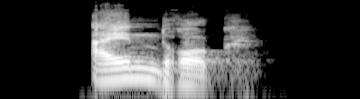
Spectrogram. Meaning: impression
- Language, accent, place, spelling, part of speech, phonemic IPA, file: German, Germany, Berlin, Eindruck, noun, /ˈaɪ̯nˌdʁʊk/, De-Eindruck.ogg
